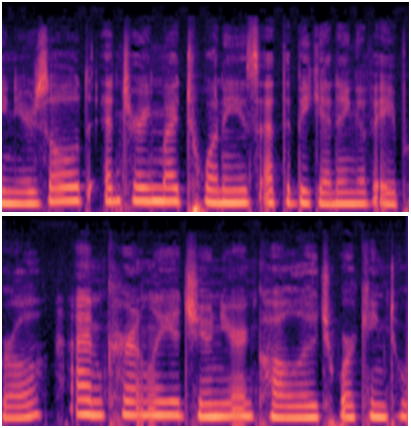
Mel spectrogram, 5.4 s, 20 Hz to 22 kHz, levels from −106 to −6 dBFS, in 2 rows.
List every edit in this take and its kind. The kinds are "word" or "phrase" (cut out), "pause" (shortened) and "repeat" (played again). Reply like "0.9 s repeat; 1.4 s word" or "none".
3.1 s pause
